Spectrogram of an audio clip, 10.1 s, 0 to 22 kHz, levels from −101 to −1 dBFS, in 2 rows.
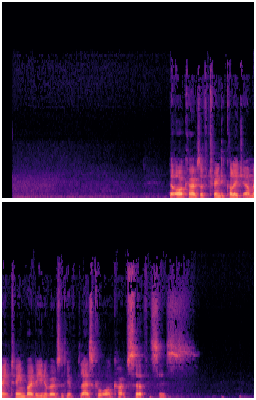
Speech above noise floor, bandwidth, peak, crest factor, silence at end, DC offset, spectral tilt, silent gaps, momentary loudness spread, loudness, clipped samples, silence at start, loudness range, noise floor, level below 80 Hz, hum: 46 dB; 16 kHz; -10 dBFS; 20 dB; 1.35 s; under 0.1%; -4 dB/octave; none; 14 LU; -29 LUFS; under 0.1%; 3.35 s; 5 LU; -75 dBFS; -78 dBFS; none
